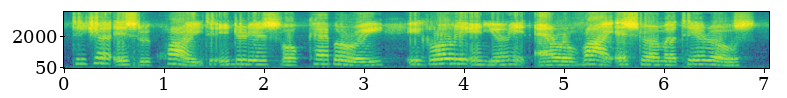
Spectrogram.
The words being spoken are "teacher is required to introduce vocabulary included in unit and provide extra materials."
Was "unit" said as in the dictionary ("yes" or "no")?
yes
